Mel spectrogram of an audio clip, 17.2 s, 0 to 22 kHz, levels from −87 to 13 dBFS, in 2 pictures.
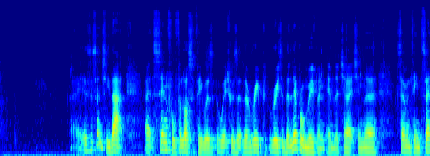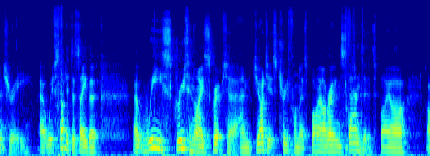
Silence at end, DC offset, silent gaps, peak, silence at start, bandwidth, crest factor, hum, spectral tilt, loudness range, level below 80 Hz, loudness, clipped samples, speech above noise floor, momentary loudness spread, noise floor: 0 s; under 0.1%; none; -12 dBFS; 0.9 s; 17.5 kHz; 20 dB; none; -7 dB/octave; 4 LU; -60 dBFS; -33 LUFS; under 0.1%; 28 dB; 11 LU; -60 dBFS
